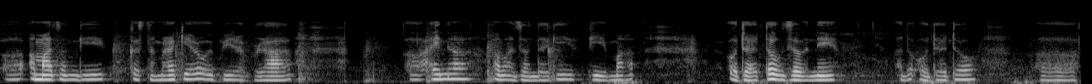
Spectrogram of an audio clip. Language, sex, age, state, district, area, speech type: Manipuri, female, 30-45, Manipur, Imphal East, rural, spontaneous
